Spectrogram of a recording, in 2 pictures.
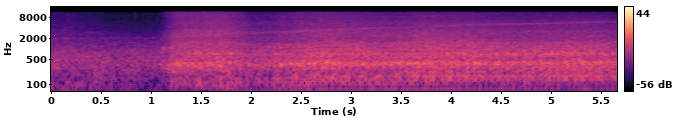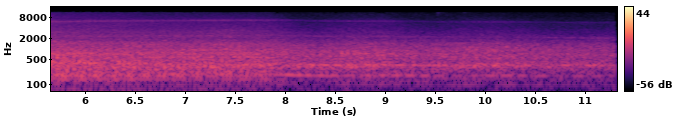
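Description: Train of unpowered Class 730 electric multiple units being hauled past by a Class 37 diesel locomotive: the noise rises sharply about a second in and carries a whine that climbs steadily in pitch for several seconds as the locomotive is opened up. The sound then eases off as the train moves away.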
